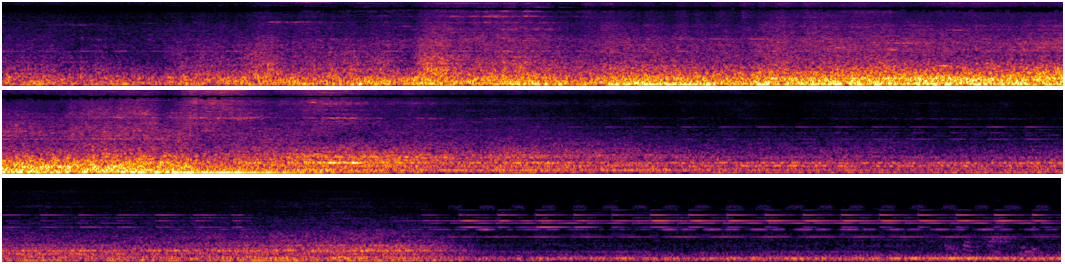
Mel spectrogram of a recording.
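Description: Freight train rolling past at close range: a steady rumble and wheel-on-rail noise, loudest around the middle and easing in the second half. Near the end, after a sudden change, a grade-crossing bell rings repeatedly.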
